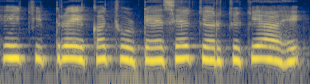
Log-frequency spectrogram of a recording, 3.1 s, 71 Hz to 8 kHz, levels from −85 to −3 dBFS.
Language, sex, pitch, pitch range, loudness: Marathi, female, 290 Hz, 275-300 Hz, -14 LUFS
